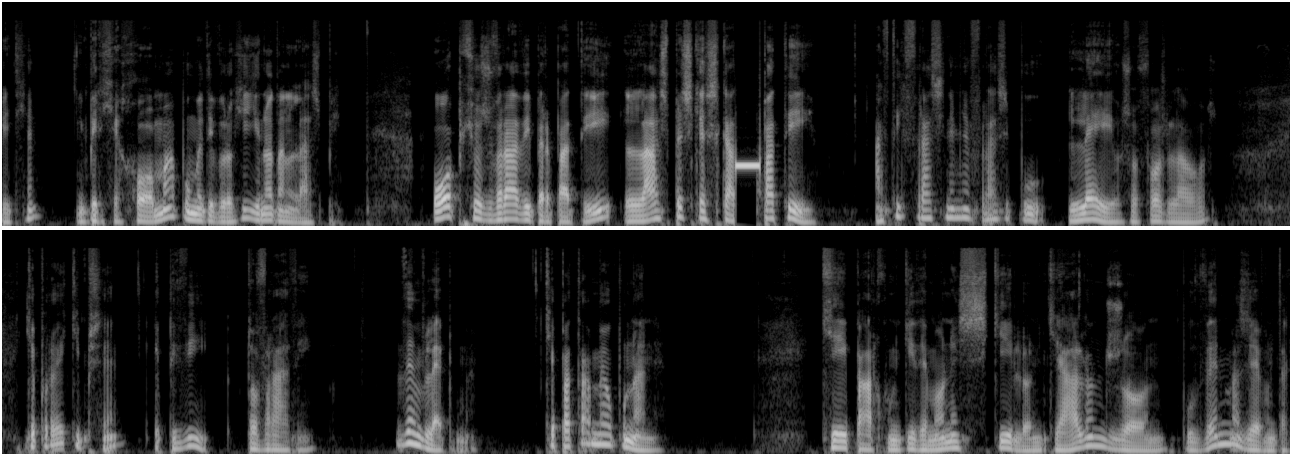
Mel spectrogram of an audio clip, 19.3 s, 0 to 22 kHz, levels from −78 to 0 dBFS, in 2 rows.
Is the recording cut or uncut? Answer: cut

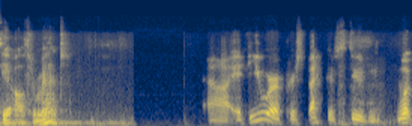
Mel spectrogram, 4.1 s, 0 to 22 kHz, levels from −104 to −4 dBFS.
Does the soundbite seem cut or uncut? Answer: cut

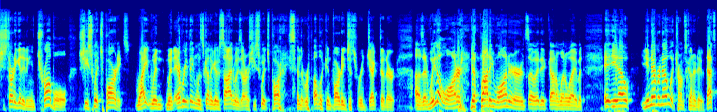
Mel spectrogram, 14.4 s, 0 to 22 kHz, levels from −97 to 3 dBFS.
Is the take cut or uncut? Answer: uncut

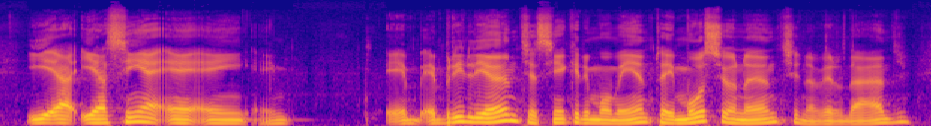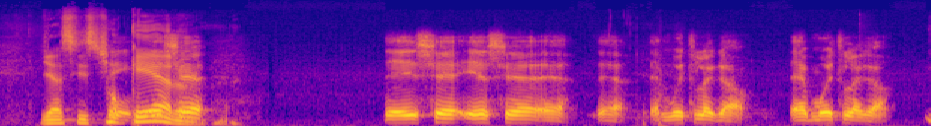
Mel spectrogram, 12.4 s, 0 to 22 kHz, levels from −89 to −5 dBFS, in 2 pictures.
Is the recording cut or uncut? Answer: cut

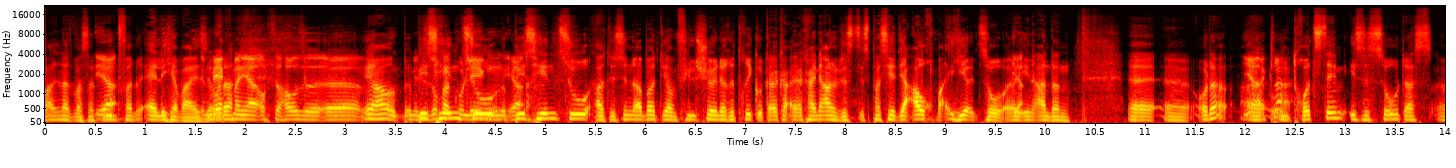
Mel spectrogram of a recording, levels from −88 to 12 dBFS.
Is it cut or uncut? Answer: uncut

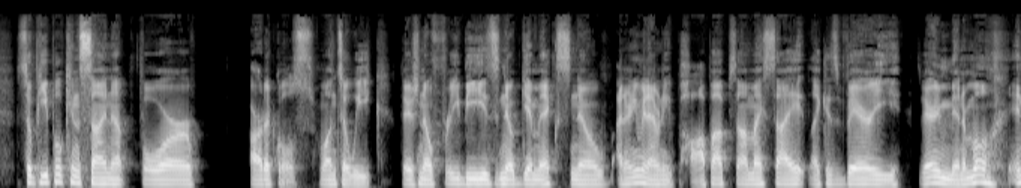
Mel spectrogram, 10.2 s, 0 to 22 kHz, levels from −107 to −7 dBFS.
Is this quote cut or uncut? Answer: uncut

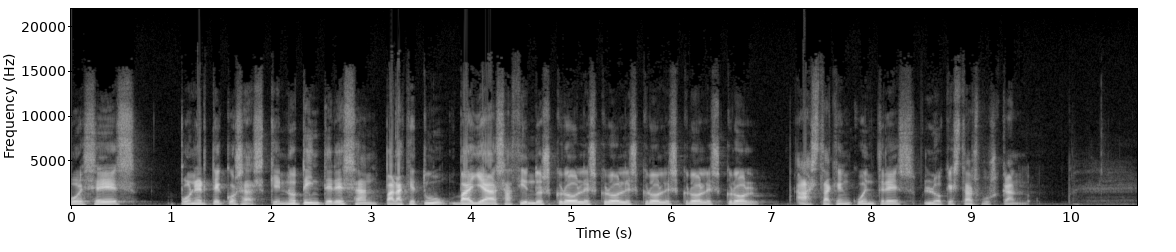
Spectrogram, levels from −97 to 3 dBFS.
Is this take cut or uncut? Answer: uncut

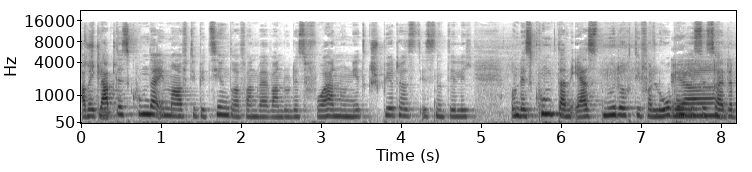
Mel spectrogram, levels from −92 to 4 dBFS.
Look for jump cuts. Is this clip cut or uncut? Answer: uncut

